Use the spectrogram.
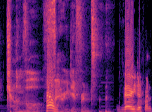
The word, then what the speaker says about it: Kelemvor: Sorry, I butcher these names. Celevor? No, Helm. Kelemvor.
